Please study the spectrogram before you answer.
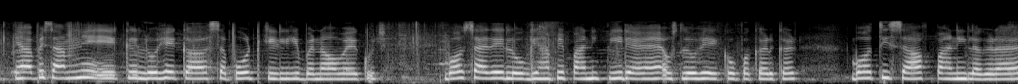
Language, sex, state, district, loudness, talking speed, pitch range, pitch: Hindi, female, Bihar, Saharsa, -12 LUFS, 200 wpm, 260-280 Hz, 270 Hz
